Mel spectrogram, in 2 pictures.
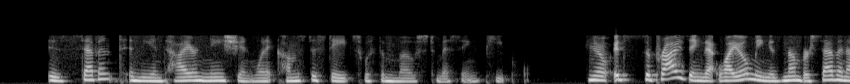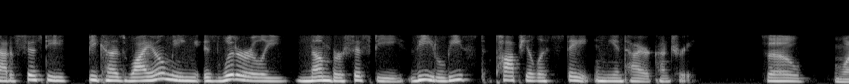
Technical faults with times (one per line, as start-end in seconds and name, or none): none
